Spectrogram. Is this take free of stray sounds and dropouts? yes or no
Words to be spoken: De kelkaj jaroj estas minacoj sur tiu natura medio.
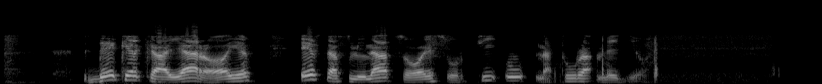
yes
